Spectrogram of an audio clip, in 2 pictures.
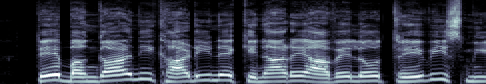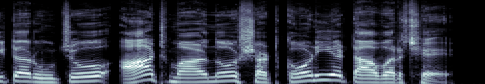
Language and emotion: Gujarati, neutral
